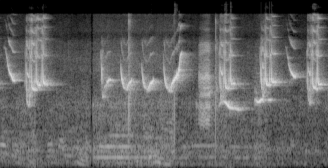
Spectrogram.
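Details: A mature captive black-winged myna sings loudly and clearly. Harsh squawks alternate with sharp, high, down-slurred whistles, bursting out in a rapid, irregular string with short pauses. A faint low hum runs underneath.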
